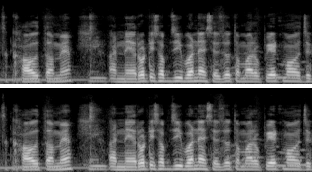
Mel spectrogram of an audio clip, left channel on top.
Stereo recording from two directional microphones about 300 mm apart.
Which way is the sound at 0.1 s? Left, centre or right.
Centre.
